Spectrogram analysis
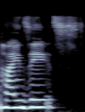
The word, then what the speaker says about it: Heintze: So I would say, well, I'm Heintze.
